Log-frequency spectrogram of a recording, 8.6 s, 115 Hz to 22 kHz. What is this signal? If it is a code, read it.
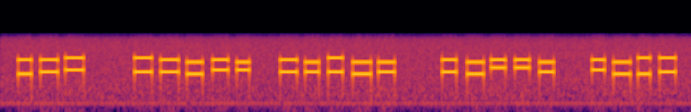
DTMF, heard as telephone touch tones, dialled by hand, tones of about 190 ms. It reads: 259 65187 54614 51004 8136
